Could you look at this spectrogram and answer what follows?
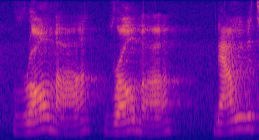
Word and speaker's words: Roma: So growing up, I would say Roma, Roma. Now we would say Roma. Do you hear that difference? Rana. Rana. Frog means frog. Rana. We're doing that quick flip of the tongue to pronounce the R.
